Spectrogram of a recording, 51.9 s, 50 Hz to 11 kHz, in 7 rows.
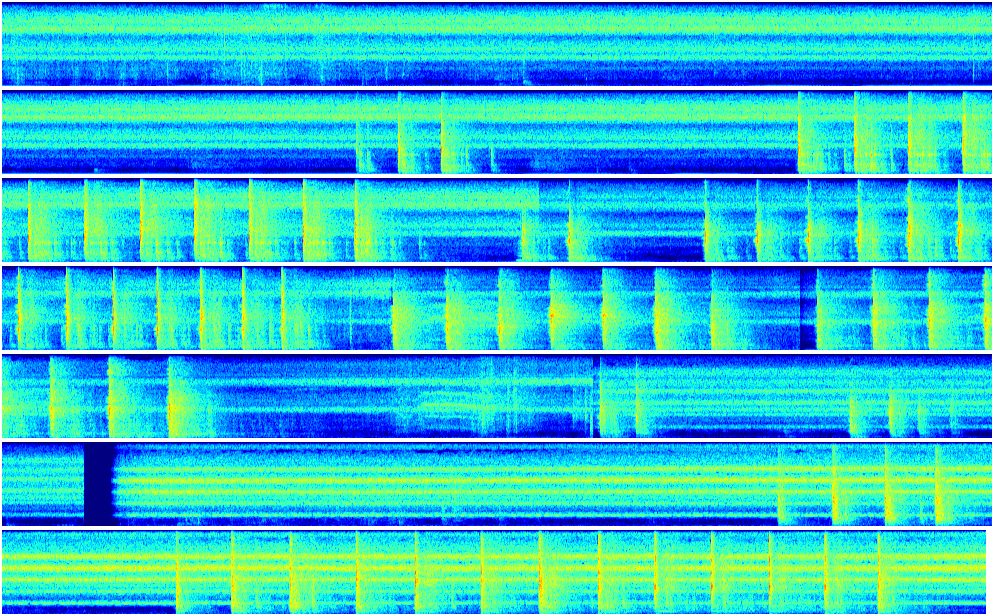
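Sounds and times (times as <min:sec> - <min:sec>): insects chirping: 0:00.0 - 0:51.9
hand tool striking bamboo: 0:10.1 - 0:11.2, 0:13.4 - 0:18.1, 0:18.7 - 0:19.4, 0:20.1 - 0:31.4, 0:43.0 - 0:44.5, 0:45.8 - 0:51.7.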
